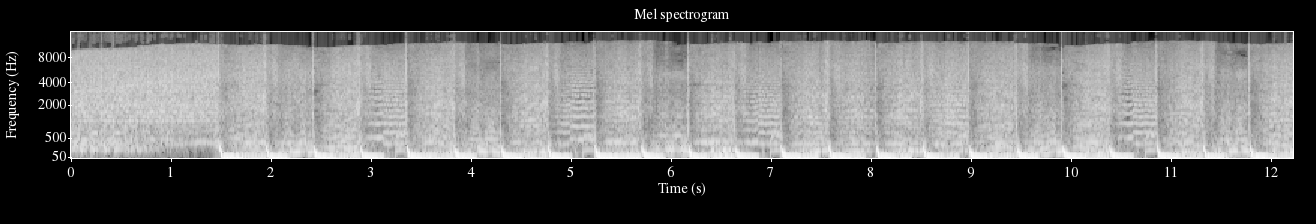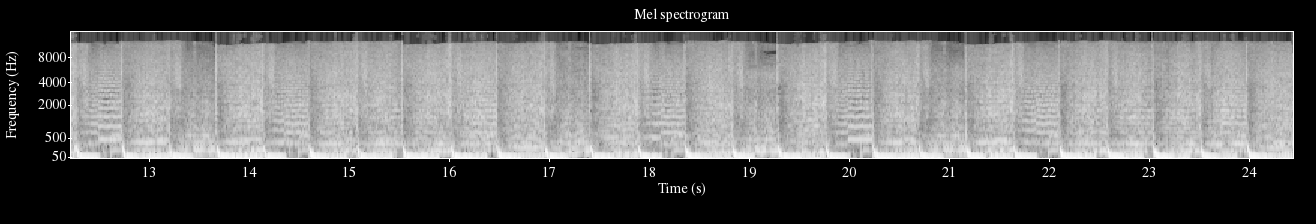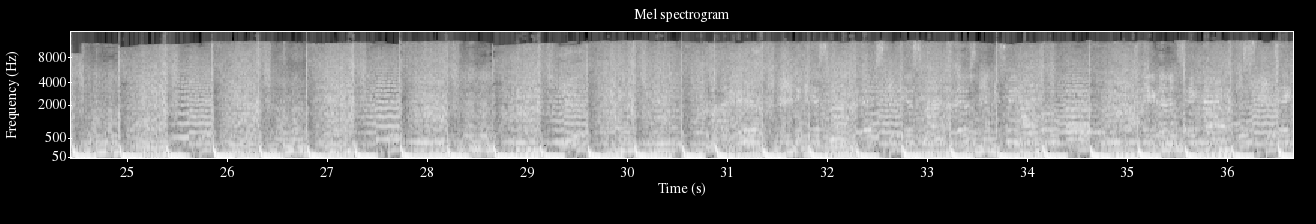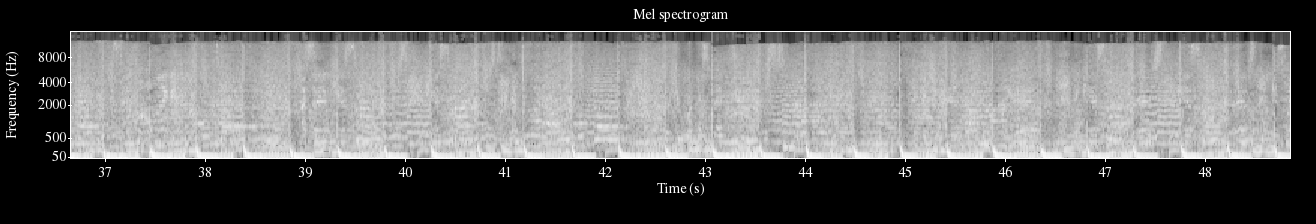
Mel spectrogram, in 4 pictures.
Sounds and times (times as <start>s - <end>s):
Electronic dance music: 0.0s - 48.8s
Pop music: 0.0s - 48.8s.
